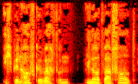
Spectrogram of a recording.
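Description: A man voicing a soft-spoken, eager young woman in an audiobook reading, with a softened, raised voice. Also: fairly high pitch, unhurried, slightly rough, no room sound, pitched above the performer's own voice. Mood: soft, sleepy. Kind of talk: audiobook character voice. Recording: dull lo-fi recording.

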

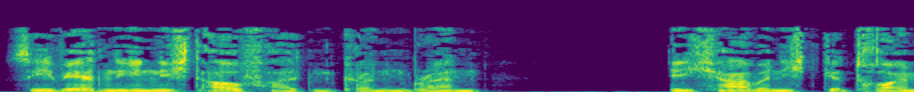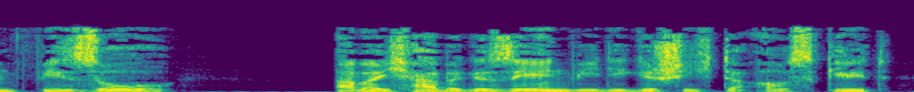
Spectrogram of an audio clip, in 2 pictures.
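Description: A grave boy seer who speaks slowly and heavily, as if each word hurts, as a man reading aloud puts him on. The voice is husky and dry, in a dull recording. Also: lowish voice, darkish tone, dry recording. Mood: sorrowful. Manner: slow, heavy, pained.

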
